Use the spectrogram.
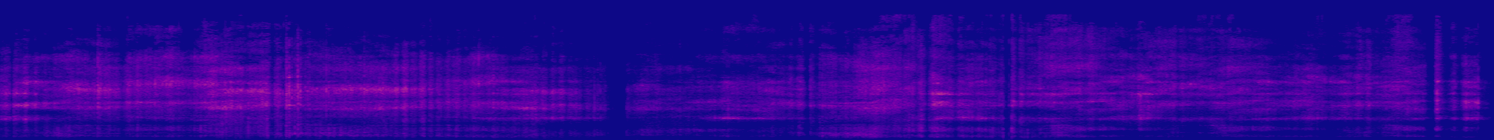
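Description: An empty, dark-brown hollow wooden bowl, held in one hand, is scraped and stirred inside with a thin wooden stick. The result is a steady, bright, dry scraping and scratching texture with almost no low end, easing briefly around the middle before resuming.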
